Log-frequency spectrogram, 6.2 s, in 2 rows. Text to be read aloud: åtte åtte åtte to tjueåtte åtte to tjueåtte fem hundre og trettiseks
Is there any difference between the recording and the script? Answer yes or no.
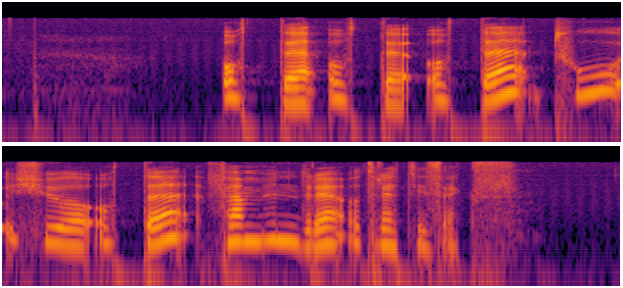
yes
